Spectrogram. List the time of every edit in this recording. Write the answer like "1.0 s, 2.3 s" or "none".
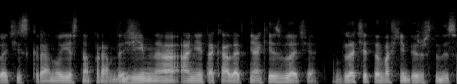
3.2 s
